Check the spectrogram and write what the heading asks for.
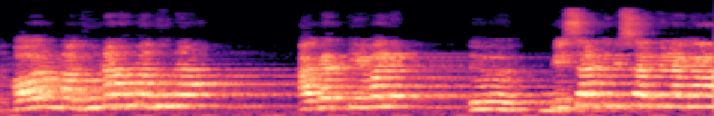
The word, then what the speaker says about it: मधु: और मधु मधु ऊपर का क्लियर ही है, मधु मधु है, ध्यान रखिए बच्चों, मधु नहीं है, दीर्घ उच्चारण आपको नहीं करना है।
